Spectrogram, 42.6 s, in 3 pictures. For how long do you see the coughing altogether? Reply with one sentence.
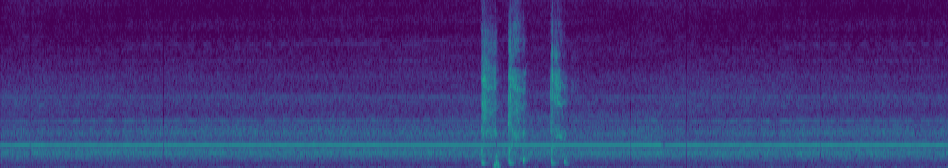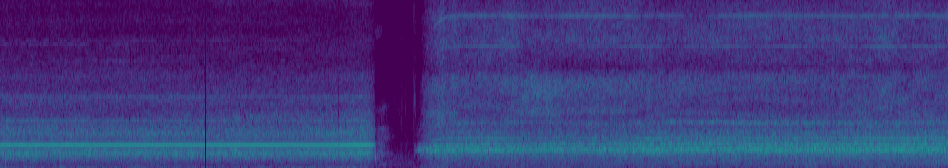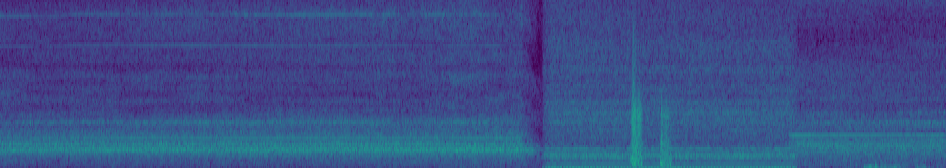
You can hear the coughing for 2 seconds altogether.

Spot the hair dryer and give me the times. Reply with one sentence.
The hair dryer can be heard from 0.0 to 42.5 s.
